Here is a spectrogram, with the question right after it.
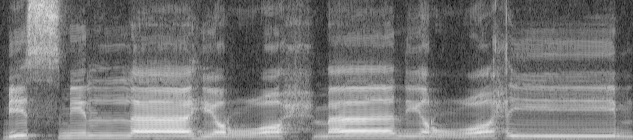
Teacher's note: Nah, di bacaan bismillah, ya di bacaan basmalahnya distabilkan, dikonsistenkan bacaan madnya 2 harokat. Bismillahirrahmanirrahim, tidak terlalu panjang.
